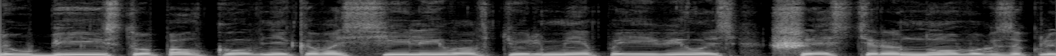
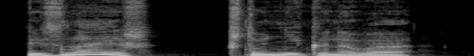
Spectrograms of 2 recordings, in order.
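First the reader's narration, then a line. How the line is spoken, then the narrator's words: Quick whisper. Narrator (Russian): Варвара спросила быстрым шепотком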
